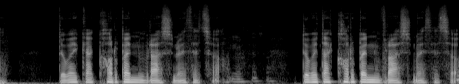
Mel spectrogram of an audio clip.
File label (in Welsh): "corbenfras" Welsh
